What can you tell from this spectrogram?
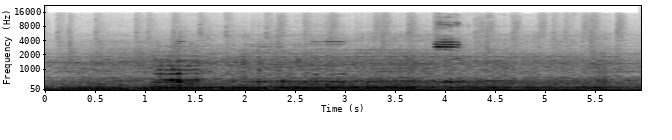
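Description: Bajaj Dominar 400's single-cylinder engine running steadily while riding, a low pulsing exhaust note mixed with wind and road noise. A brief high-pitched tone sounds about four seconds in.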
